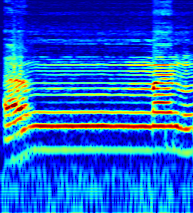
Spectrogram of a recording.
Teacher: میم کے اوپر شد ہے، غنہ کیا جائے گا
